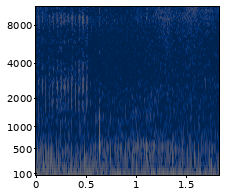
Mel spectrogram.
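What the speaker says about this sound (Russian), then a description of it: "Мурчите, мои сладкие." Several domestic cats purr softly and steadily at close range, a low continuous rumble with no talking over it.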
